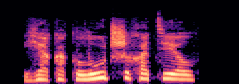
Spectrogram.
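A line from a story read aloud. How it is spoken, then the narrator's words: Hoarse wheezing whisper. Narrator (Russian): сипло-свистяще прошептал он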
